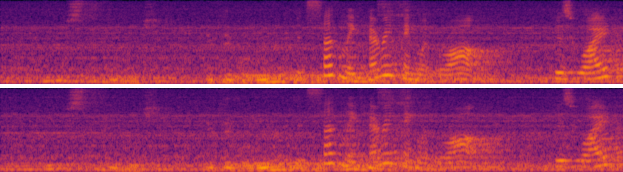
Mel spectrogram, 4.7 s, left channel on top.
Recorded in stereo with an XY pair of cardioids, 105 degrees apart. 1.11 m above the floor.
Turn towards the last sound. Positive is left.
turn(degrees=35)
